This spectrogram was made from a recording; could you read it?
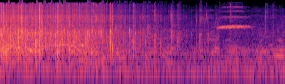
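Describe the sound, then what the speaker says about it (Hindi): Crowd clapping in a burst of applause at a political rally at Mangarh Dham, fading out, with cheering and talk mixed in, followed by quieter murmuring. "उनके लिए तालियां बजाइए।"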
